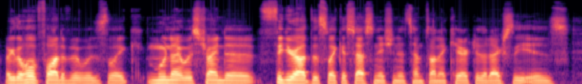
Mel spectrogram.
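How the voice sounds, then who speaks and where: A man's voice: medium pitch, level tone, quick pace, fairly bright tone, smooth, no echo, studio quality. A man chatting casually as a podcast guest, rambling, giggly and self-deprecating. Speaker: podcast guest, audio drama creator. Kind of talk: casual chat.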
